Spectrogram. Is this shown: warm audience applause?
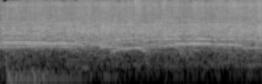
yes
